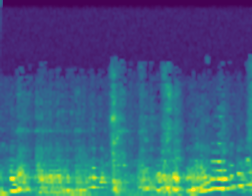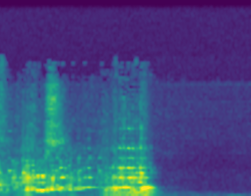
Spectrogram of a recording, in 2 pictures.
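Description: Live contemporary chamber ensemble playing, with bowed violin and cello among the instruments and a few quick rising slides about two seconds in. The music breaks off abruptly about five seconds in, leaving near silence.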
